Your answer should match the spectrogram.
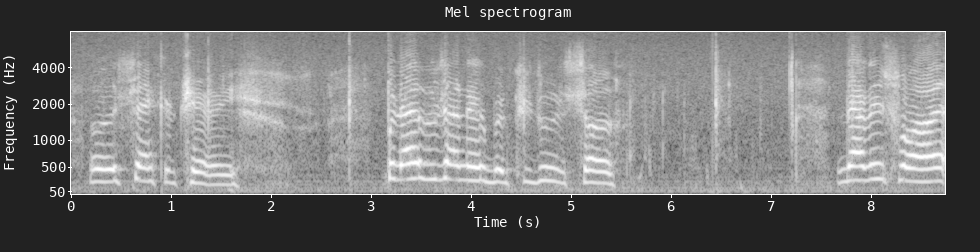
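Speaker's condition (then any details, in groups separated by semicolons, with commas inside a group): Cerebral palsy; from birth, coordination only in feet; halting voice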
